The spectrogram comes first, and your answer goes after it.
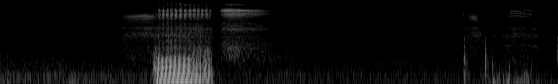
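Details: A single heavy, buzzing snore from a pug sound asleep, followed by a softer trailing exhale, then quiet breathing and a few small clicks and rustles.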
